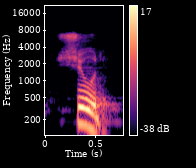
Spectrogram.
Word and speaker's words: should: should should can should should be L here okay the L doesn't sound should and negative four you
